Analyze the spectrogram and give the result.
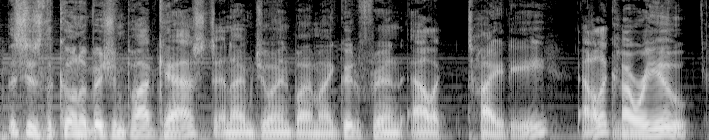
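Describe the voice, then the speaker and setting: Relaxed podcast host man. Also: lowish voice, normal speed, faint music behind. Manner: relaxed, friendly questioning. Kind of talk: casual interview.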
